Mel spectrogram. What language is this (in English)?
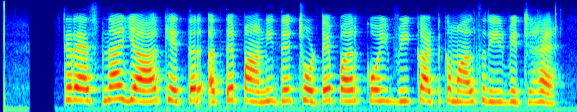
Punjabi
